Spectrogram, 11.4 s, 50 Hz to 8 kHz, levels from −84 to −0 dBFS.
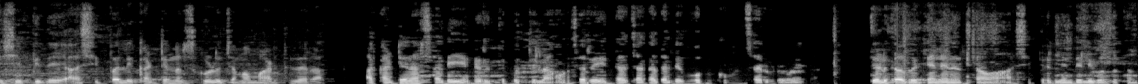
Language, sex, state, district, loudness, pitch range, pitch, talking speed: Kannada, male, Karnataka, Bellary, -20 LUFS, 110-115 Hz, 115 Hz, 165 wpm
